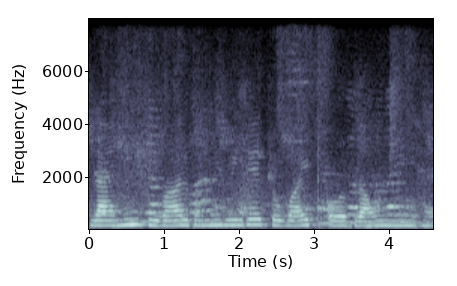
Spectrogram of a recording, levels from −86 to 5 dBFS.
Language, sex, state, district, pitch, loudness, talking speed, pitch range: Hindi, female, Madhya Pradesh, Katni, 185 Hz, -17 LUFS, 145 wpm, 180-195 Hz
